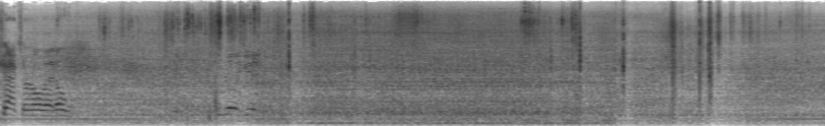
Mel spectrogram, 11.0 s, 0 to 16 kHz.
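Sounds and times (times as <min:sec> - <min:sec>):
diesel engine idling: 0:00.0 - 0:11.0
footsteps on gravel: 0:01.3 - 0:06.0, 0:06.8 - 0:08.0.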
